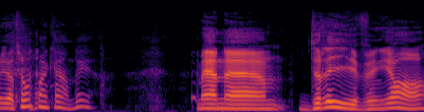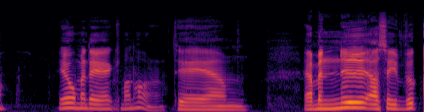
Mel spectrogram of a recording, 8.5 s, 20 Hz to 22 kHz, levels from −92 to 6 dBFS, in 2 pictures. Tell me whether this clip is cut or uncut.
cut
